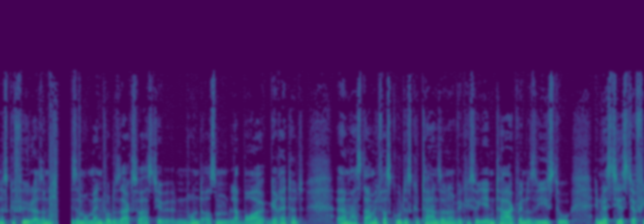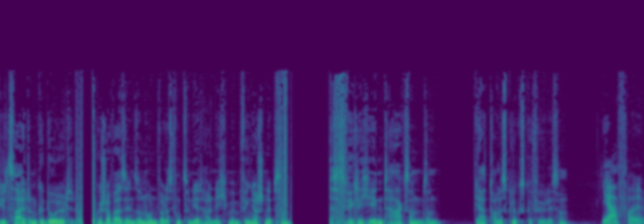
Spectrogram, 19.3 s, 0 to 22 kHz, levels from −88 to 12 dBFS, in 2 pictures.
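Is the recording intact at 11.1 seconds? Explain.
No. An intermittent contact disturbs the speech from 10.79 to 11.11 s, ending just before "in so einen". A loose connection breaks the signal path for about 150 ms. The sound drops out, crackles at each edge, and leaves faint hiss during the gap.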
